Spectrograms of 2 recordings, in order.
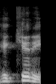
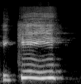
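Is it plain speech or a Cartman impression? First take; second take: plain speech; Cartman impression. First: It is said plainly, without pitching up. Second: It is Cartman's voice, pitching up the end.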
